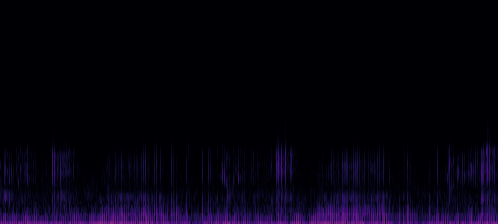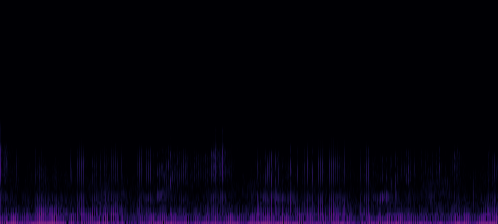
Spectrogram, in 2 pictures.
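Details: Yumak, a young male kitten, purrs steadily under a massage with fur grooming; deep pulsing rumble across the whole stretch, punctuated by repeated crackly strokes of hands through fur.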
